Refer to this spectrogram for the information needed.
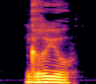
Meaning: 1. gruel 2. porridge, oatmeal
- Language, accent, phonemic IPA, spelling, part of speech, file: French, France, /ɡʁy.o/, gruau, noun, LL-Q150 (fra)-gruau.wav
